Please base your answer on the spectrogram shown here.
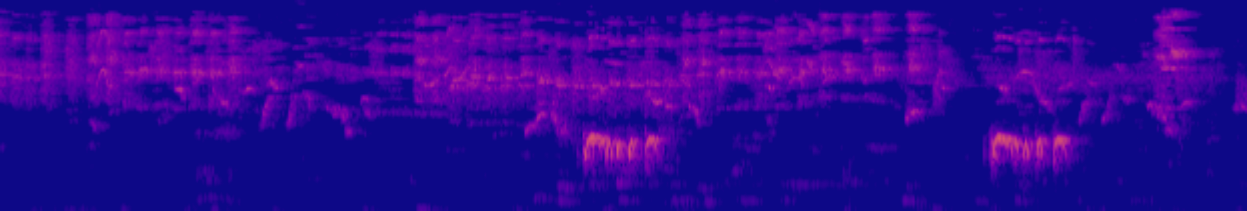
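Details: Wild local zebra dove, sung to lure other birds, with a crisp, dense tone. Two bright, fast-rolling trilled coos come three seconds apart over constant high twittering of other small birds.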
